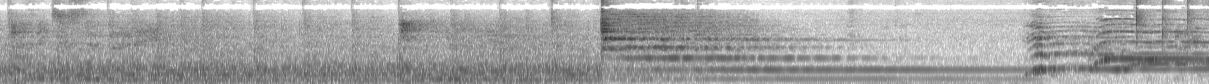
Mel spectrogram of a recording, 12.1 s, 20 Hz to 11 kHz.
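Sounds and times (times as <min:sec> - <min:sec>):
bell-like chord ringing: 0:06.0 - 0:10.3.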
